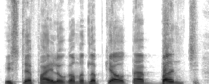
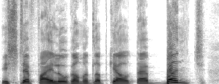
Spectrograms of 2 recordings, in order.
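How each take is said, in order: Both takes have the same delivery.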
